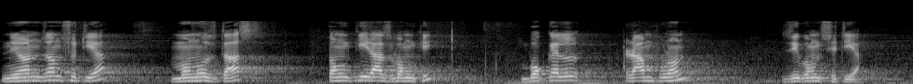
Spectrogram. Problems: background conversations at intervals, echo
